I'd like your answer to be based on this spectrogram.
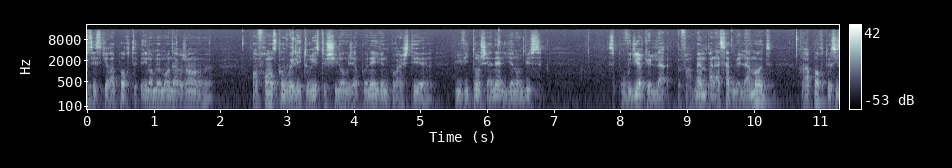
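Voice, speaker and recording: A man answering questions as a musician guest in a TV interview, confident and emphatic, with frequent filler pauses. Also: deep voice, a little mellow, husky. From Congo.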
